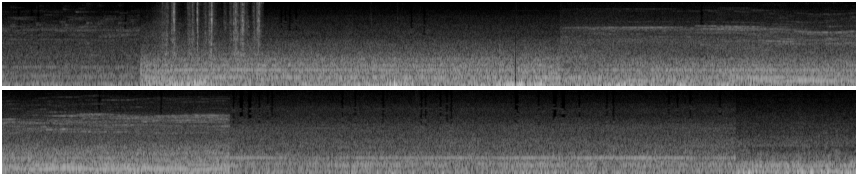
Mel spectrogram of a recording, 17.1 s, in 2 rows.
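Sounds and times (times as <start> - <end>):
train rumble with low hum: 0.0 - 17.0
high whine: 1.4 - 16.2
sharp clicks: 1.5 - 2.6.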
